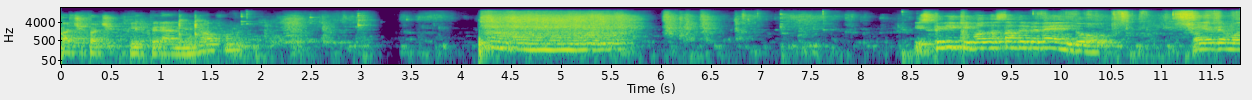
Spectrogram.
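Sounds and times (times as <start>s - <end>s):
speech: 0.0s - 2.5s, 8.7s - 11.7s
person blowing their nose: 4.2s - 5.9s.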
